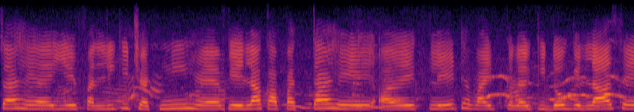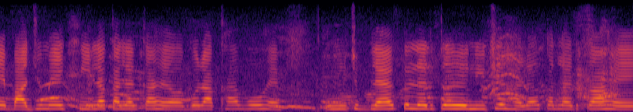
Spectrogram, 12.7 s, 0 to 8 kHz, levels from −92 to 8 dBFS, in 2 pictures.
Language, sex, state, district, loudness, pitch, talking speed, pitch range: Hindi, female, Uttar Pradesh, Jalaun, -29 LUFS, 260 Hz, 205 wpm, 255-275 Hz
